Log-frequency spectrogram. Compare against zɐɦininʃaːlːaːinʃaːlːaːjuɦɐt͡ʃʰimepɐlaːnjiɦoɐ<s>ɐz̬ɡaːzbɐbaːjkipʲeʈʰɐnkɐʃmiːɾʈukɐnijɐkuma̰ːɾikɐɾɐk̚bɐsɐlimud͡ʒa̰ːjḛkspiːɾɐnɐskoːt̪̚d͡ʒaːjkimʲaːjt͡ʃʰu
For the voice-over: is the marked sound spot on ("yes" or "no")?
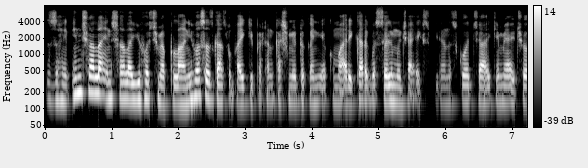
yes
